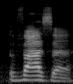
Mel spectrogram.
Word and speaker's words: Vasa: found my next topic it is the Vasa or vaza is kind of more of how they say it so before I'm gonna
